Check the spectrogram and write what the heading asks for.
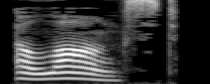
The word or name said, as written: alongst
